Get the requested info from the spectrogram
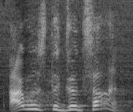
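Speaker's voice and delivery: proud, high self-praise; mock boastful. Real, not acted. Boasting ironically about being perfect.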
